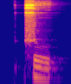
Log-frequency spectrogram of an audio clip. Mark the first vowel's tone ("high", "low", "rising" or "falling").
falling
